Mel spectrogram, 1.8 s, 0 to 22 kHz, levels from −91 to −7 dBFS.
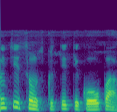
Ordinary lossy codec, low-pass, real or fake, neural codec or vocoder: none; 7.2 kHz; real; none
